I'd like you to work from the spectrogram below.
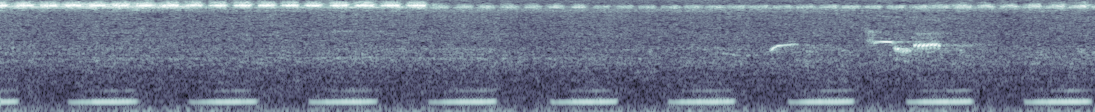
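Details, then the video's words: Quail lure call used for trapping quail: a steady series of low, soft hooting notes, about five every three seconds, very even in rhythm, with a faint chirp from another bird near the end. "Tiếng chim cút mồi"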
